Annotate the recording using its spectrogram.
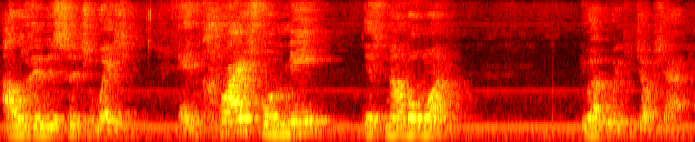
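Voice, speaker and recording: A man with an American accent speaks at a fairly slow pace with long, frequent pauses, his medium pitch showing ordinary variation. Noticeable background noise and audible room echo fill the recording. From Portsmouth, Virginia. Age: 60s. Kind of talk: motivational testimony talk. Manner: animated.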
